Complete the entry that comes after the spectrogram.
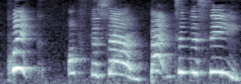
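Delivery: high, loud urgent cry. A narrator's reading. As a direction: shout to get the whale moving. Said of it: "cried the snail".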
